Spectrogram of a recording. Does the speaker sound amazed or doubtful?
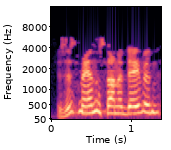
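amazed. It is said with amazed, believing wonder. The asker believes it may be true. "Some are like, whoa"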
